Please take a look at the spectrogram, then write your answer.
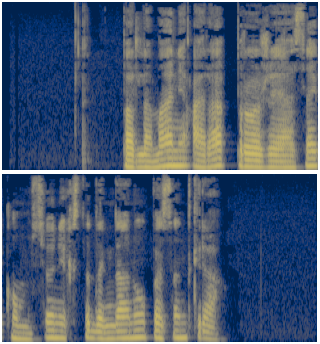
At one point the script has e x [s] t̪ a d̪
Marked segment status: correct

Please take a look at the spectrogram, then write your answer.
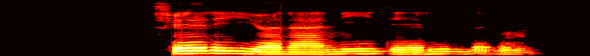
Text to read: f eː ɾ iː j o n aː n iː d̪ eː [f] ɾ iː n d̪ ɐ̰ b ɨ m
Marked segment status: incorrect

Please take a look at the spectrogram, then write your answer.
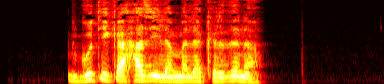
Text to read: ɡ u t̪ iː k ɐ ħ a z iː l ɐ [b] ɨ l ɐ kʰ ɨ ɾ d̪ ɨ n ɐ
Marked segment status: incorrect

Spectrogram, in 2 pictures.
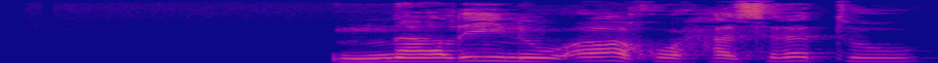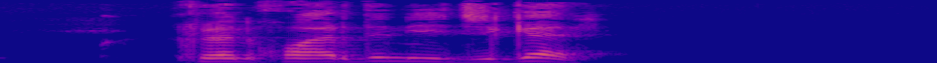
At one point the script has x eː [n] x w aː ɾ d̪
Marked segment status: correct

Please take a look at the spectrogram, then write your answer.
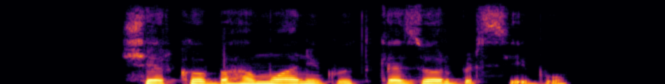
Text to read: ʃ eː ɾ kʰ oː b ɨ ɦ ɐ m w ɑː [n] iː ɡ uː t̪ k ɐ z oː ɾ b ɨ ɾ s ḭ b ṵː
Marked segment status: correct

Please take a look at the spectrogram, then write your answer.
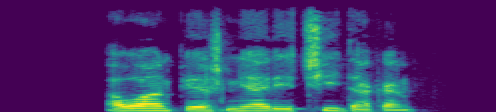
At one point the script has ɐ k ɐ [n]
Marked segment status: correct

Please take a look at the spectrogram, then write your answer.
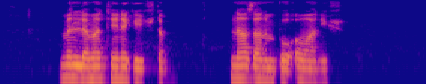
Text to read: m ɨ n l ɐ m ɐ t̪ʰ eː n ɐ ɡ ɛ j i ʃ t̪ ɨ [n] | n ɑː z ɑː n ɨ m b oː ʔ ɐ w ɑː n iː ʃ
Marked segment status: incorrect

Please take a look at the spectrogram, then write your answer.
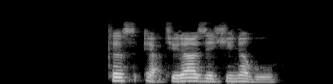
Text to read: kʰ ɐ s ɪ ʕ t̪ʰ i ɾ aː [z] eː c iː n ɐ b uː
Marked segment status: correct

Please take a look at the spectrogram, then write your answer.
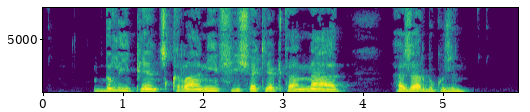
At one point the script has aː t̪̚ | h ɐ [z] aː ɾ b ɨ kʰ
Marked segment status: incorrect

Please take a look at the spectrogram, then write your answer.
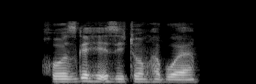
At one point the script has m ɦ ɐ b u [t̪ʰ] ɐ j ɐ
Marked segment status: incorrect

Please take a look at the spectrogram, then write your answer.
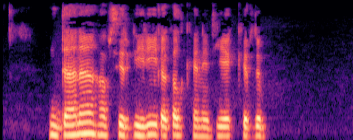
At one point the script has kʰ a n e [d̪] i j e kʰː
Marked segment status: correct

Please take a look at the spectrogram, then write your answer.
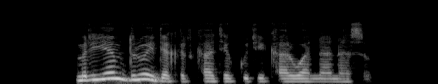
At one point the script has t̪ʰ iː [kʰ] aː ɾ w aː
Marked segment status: correct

